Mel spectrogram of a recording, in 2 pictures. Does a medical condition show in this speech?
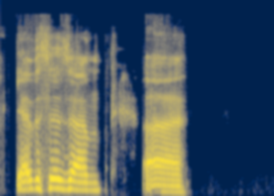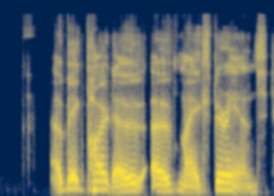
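Yes: cerebral palsy.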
